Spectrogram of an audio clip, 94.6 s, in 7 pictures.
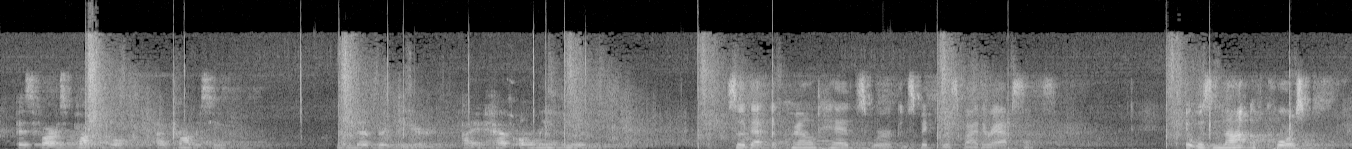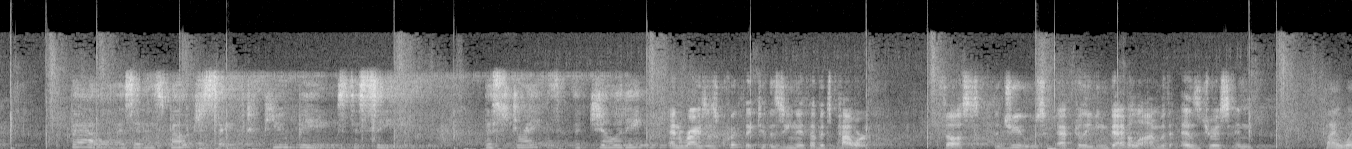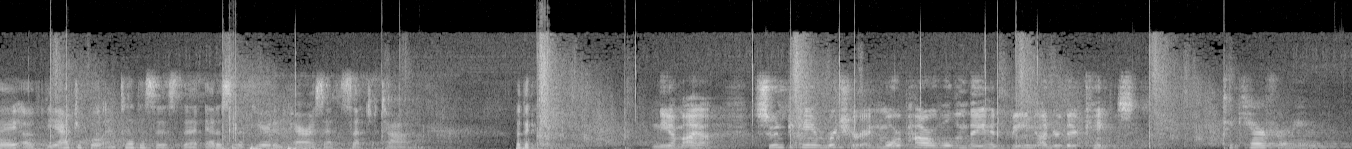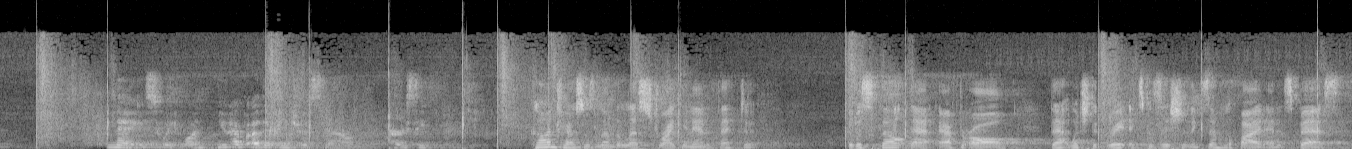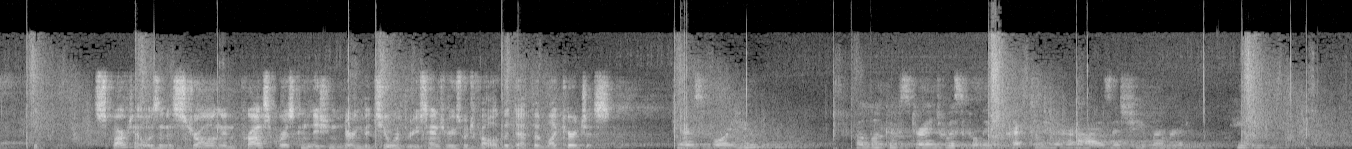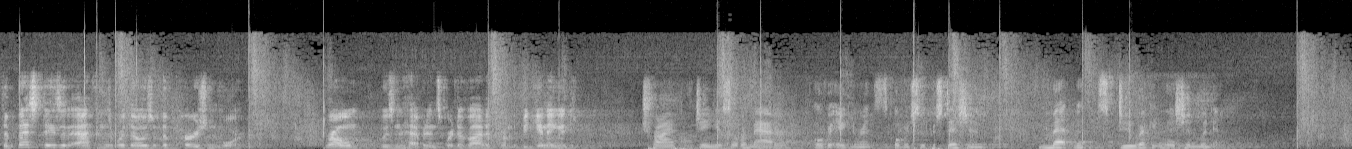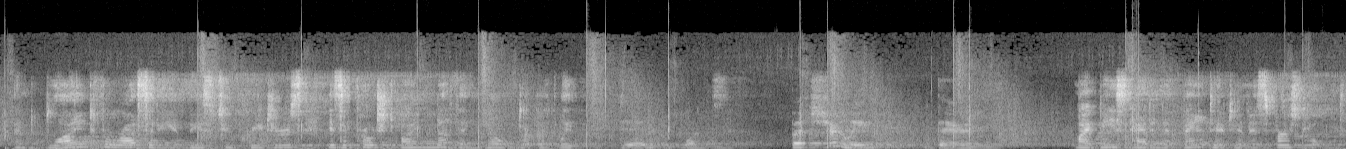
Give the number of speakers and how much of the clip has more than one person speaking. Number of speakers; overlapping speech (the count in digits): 4, no overlap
